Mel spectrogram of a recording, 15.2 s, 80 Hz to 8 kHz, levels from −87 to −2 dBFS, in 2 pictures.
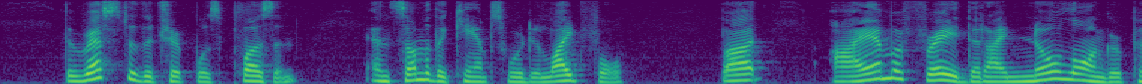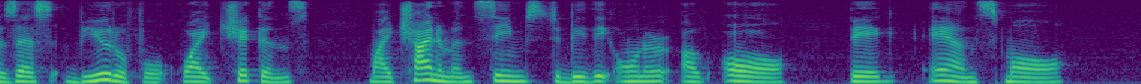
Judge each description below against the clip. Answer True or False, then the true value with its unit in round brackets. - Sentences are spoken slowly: False (150 wpm)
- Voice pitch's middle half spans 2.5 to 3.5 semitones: True (3.1 semitones)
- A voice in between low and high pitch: True (175 Hz)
